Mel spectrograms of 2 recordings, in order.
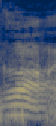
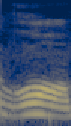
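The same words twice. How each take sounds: First: The gh sound is light and thin. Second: The gh sound is heavy and thick. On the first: The speaker calls it wrong. "bukan gha ya" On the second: The speaker calls it right. "Ini adalah huruf tebal ya"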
